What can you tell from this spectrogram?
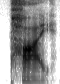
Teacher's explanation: Put your hand in front of your mouth and say the word pi. You feel that little explosion of air. That's aspiration.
